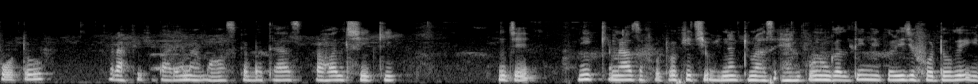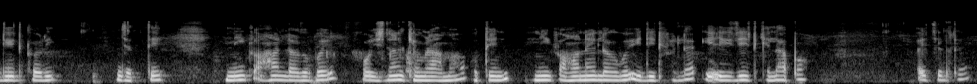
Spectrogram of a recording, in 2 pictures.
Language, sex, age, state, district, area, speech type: Maithili, female, 18-30, Bihar, Araria, rural, spontaneous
